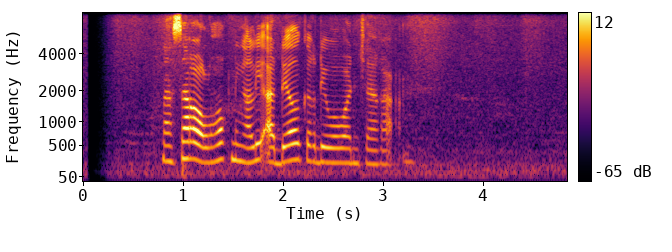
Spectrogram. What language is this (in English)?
Sundanese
